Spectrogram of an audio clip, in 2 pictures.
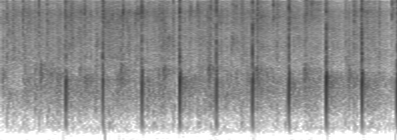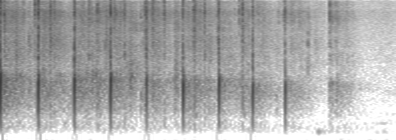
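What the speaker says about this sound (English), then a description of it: "Please join me in applauding the achievements of our graduates." A university graduation audience in London claps in a slow, steady rhythm, about twenty sharp evenly spaced claps that come across clearly, then stop abruptly near the end.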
